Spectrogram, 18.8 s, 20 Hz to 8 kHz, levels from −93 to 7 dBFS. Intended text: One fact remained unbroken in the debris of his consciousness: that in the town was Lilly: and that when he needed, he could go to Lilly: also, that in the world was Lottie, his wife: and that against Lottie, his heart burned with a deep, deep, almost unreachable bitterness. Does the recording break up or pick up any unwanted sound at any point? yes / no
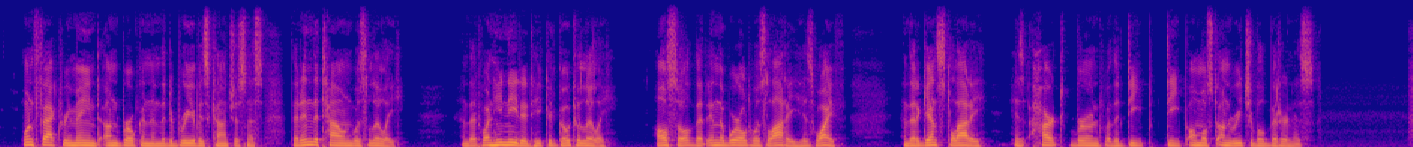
no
